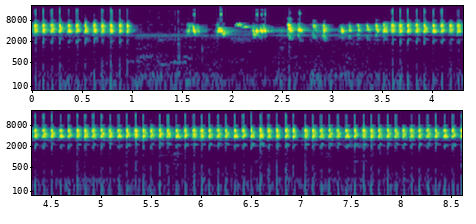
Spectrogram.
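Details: Gecor-style master recording of a Eurasian tree sparrow, made to train other birds: fast high chirping that breaks into scattered tweets, then resumes as a long unbroken rattle of bright, evenly spaced chirps over a faint steady whine.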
